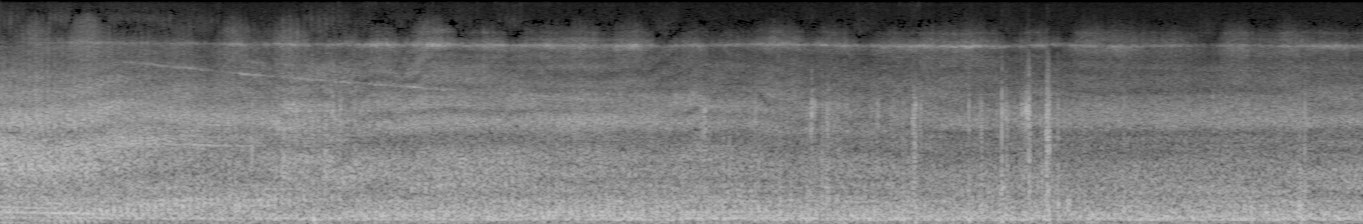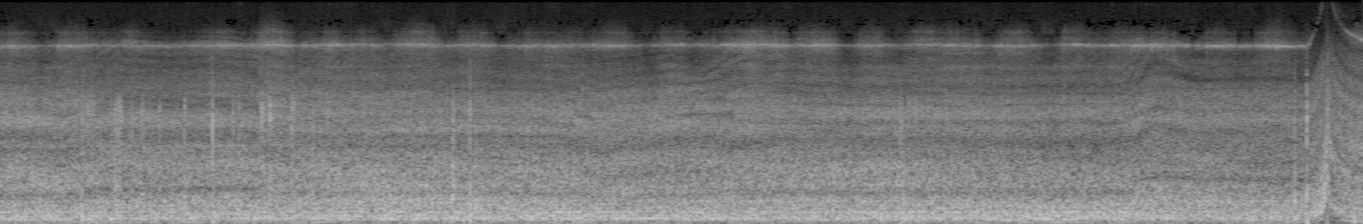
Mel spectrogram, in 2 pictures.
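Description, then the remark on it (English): A loud aircraft engine runs at high power as the plane sits in position on a runway before takeoff with its brakes locked, a dense continuous roar with a thin high-pitched whine on top, holding steady throughout with no voices. “He's got his engine wound up real tight.”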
